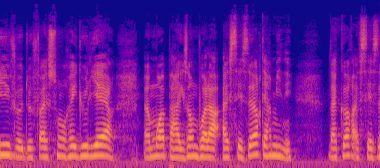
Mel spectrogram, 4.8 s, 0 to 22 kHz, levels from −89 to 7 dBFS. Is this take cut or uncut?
cut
